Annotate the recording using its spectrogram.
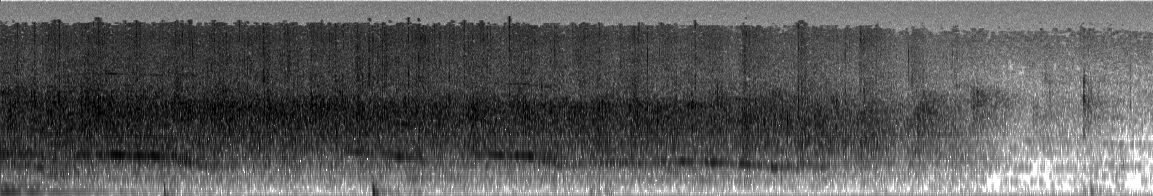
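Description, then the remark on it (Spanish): A church audience applauds the word of the Lord, a dense, steady wash of many hands clapping at once that holds strong for several seconds and then gradually tapers off and fades near the end. “¿Cuántos pueden dar un fuerte aplauso a la palabra del Señor?”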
